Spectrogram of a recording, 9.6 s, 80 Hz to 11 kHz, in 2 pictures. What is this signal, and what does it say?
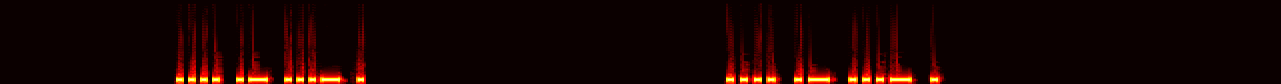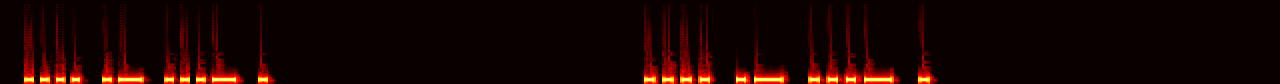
Morse code, heard as a keyed tone, about 44 wpm, 700 Hz. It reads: HAVE HAVE HAVE HAVE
